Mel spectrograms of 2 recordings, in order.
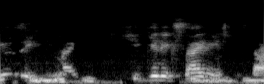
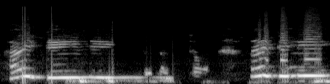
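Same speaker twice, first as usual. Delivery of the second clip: high, loud, drawn-out sing-song greeting; voicing mom's greeting; 8 semitones higher, 5 dB louder than usual. Mom greeting neighbor girl Dee Dee, high sing-song call. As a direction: call out a bright hello.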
